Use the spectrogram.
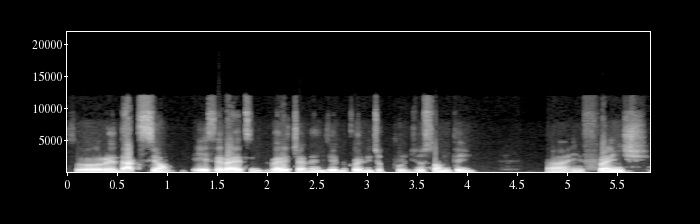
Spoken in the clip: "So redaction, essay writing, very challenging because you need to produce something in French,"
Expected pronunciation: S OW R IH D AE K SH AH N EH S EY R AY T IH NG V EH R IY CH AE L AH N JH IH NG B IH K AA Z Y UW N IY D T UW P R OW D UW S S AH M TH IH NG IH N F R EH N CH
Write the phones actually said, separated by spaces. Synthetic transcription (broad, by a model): S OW R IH D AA K S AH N EH S EY R AY T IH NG V EH R IY CH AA L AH N JH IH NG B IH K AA Y UW N IY D T UW P R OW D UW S S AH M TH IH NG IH N F R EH N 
